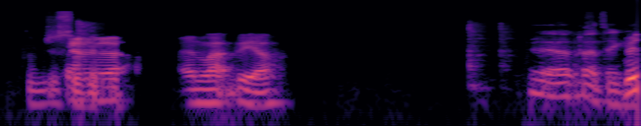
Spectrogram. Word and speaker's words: Latvia: Yeah, and they got Lativa. Yeah, mate. Lavia tomorrow. Yeah. Today, sorry. 11:30 at night. So Can we just get? How do you say it, mate? no, I'm not doing that. Fuck you. Latvia.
